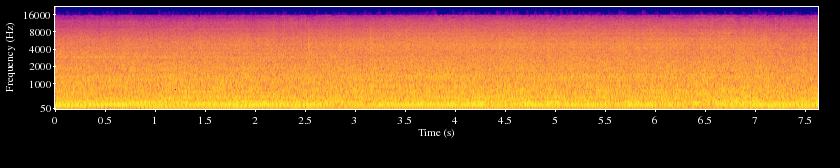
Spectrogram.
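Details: Ariens 30 EFI snow blower single-cylinder engine, started on the first pull after sitting five months: steady, even, rapid putter with no knocks or misses.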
